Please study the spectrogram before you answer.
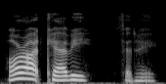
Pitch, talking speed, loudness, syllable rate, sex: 200 Hz, 180 wpm, -17 LUFS, 4.6 syllables/s, female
